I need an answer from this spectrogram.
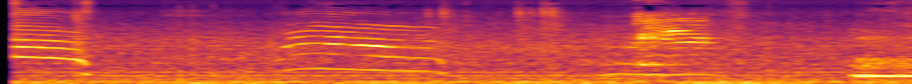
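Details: Domestic cat yelling for food indoors, giving drawn-out meows that fall in pitch, a few spaced a second or so apart, over a steady low hum.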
